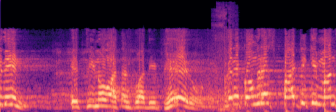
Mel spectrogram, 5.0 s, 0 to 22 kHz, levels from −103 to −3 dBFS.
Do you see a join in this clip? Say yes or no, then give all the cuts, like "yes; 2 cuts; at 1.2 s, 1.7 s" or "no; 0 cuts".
yes; 1 cut; at 3.4 s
